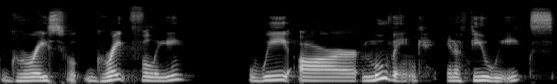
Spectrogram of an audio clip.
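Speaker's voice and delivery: ordinary talk, nothing marked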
